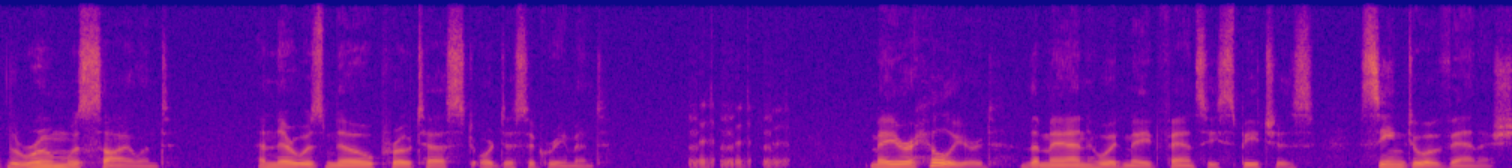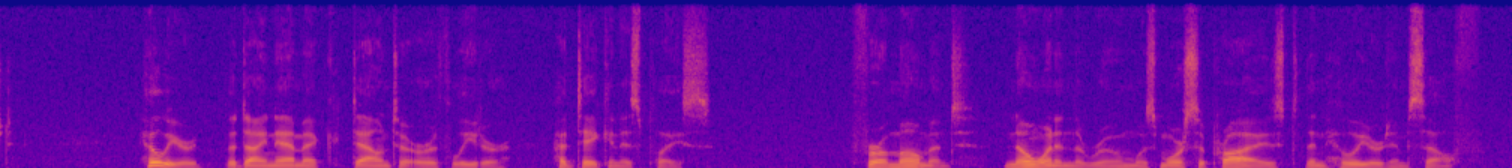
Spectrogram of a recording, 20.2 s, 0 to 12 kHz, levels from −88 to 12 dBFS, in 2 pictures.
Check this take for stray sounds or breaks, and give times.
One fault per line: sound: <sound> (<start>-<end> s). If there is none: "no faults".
sound: laugh (4.6-5.3 s)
